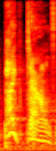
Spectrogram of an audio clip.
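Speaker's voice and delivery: loud hissing whisper; harsh hissed order. Acted. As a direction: hiss it at the class. Swamp hushing the class.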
